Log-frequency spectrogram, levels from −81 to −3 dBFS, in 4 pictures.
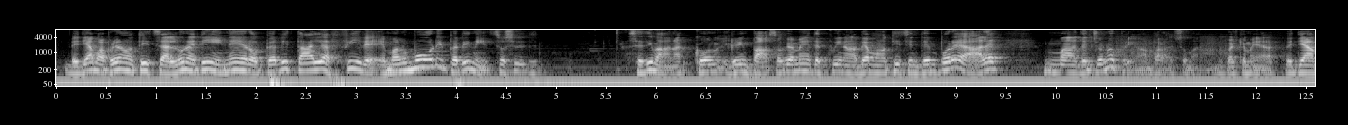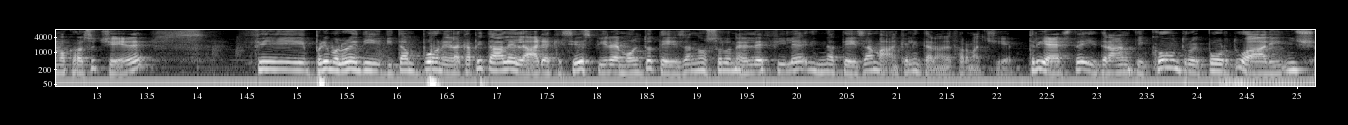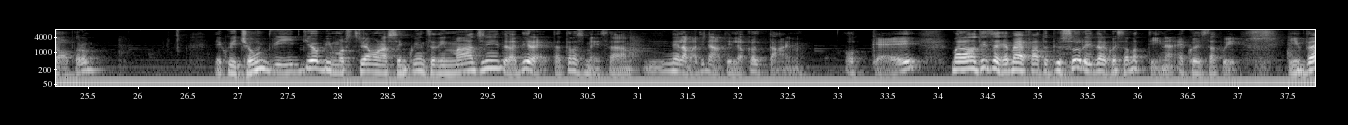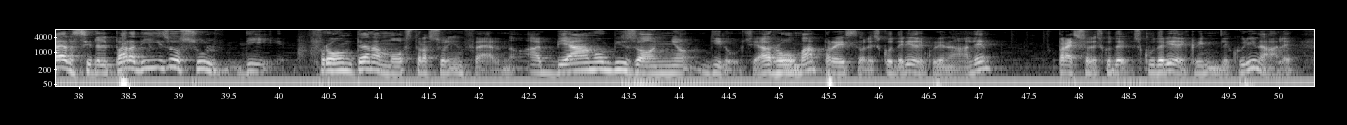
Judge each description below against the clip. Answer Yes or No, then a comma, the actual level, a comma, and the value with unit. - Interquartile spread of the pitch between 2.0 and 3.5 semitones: No, wide, 5.6 semitones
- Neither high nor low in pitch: Yes, medium, 165 Hz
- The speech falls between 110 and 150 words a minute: No, average, 160 wpm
